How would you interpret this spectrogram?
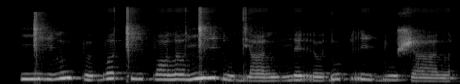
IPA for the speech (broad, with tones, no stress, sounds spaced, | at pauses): ŋ͡ǀ i˧ l u˦ p ɵ˨ b ʌ˦ ǀ i˧ b ɒ˧ l ʌ˧ ŋ͡ǀ i˦ ɗ u˨ d j a˨ l u˨ n̪ e˧ r ɵ˨ ɗ u˦ b r i˦˨ b u˧ ʃ a˨ l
